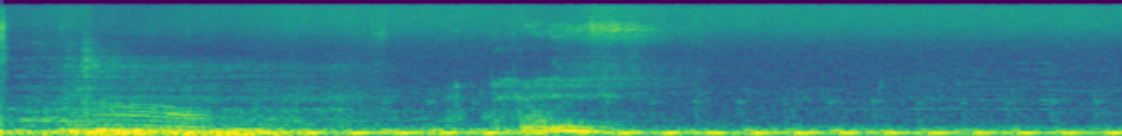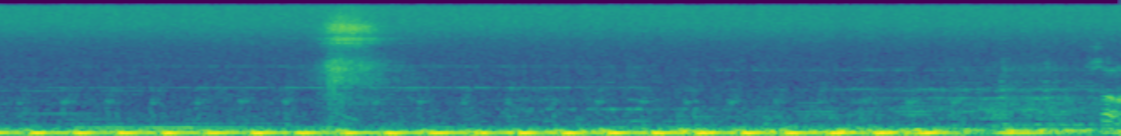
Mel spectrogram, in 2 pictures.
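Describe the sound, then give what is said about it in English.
Speeder bike engines at a base give a steady, low, humming rumble throughout, with a couple of brief whooshing surges layered on top. “Speeder bikes?”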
